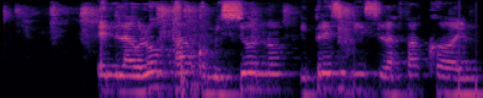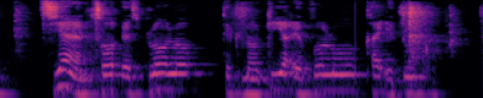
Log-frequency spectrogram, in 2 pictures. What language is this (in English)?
Esperanto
